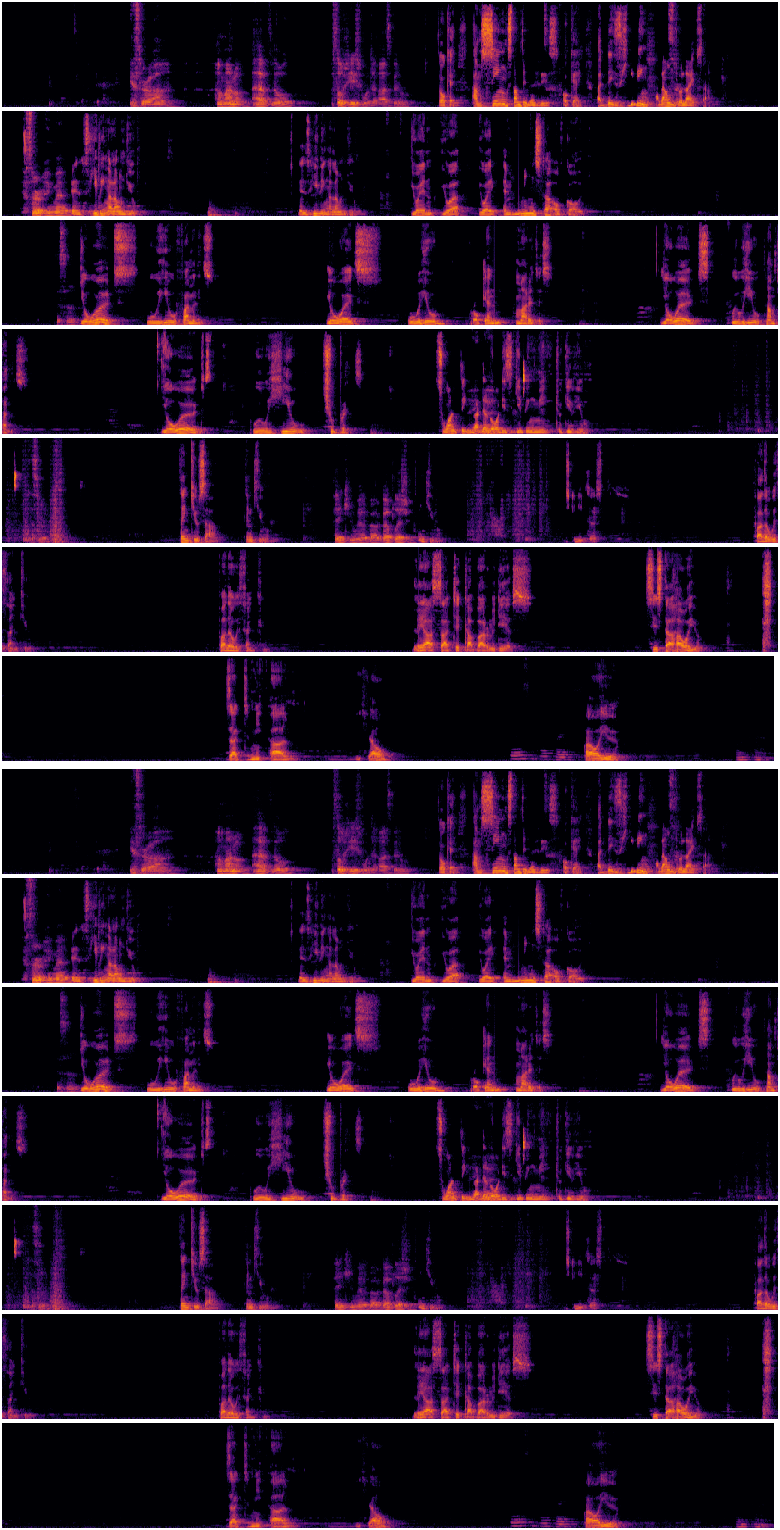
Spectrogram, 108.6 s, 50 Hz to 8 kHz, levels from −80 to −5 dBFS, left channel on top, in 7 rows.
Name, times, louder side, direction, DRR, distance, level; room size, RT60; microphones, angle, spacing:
voice 1, 2.5-3.3 4.2-5.7 6.6-8.1 10.8-11.0 12.9-13.0 13.3-13.6 15.9-17.0 19.6-19.8 32.1-32.5 43.8-43.9 55.9-56.5 61.6-63.3 66.9-67.0 68.7-70.2 71.4-72.9, left 2 dB, 85° left, -1 dB, 2.6 m, -35 dB
voice 2, 8.7-11.6 11.9-14.0 16.9-18.3 21.4-22.8 23.7-24.7 25.0-27.2 32.6-35.2 37.5-38.6 39.1-39.9 40.4-42.0 44.2-45.2 45.6-47.0 49.7-50.7 51.6-52.6 53.0-53.7 55.2-58.3 65.6-66.4 67.0-67.6 70.4-70.9 73.5-74.1 77.1-78.2 81.9-82.9 85.8-88.2 90.5-91.6 92.8-93.0 97.6-99.0 99.7-99.8 100.1-100.9 104.8-105.5, left 2 dB, 20° left, 14 dB, 0.5 m, -29 dB
voice 3, 103.3-104.7 106.0-106.1 107.8-108.4, equal, 45° left, 0 dB, 3.7 m, -49 dB
19.0 x 7.2 x 2.4 m, 0.69 s
head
